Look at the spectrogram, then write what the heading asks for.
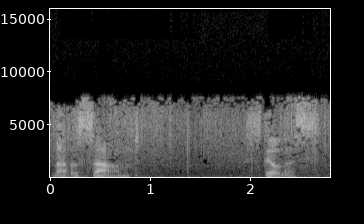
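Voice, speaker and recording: An actor narrating a 1950s science fiction radio drama in an earnest, dramatic style. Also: male voice, a bass voice, lively intonation, very slow, creaky, noisy background, exaggerated voice. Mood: grave suspense. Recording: muffled 1950s radio recording, music behind.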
